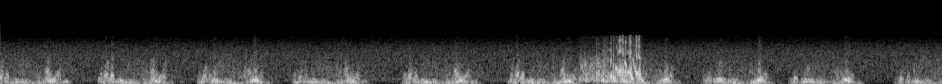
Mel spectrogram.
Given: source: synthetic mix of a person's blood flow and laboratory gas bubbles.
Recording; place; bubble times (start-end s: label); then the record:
Doppler ultrasound of blood flow; precordium
5.78-6.47 s: bubbles
From the record:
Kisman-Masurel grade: 213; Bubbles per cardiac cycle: several, 3 to 8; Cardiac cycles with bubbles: 1 to 10%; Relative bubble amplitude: loud (0.450 to 0.775); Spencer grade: 1 (occasional bubble signal discernible with the cardiac motion signal, with majority of cardiac periods free of bubbles); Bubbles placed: anywhere in the cardiac cycle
